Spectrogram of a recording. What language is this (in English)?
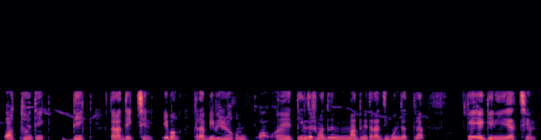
Bangla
